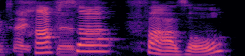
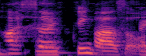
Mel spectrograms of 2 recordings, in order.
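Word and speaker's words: Hafsah Faizal: So next week we are reading A Tempest of Tea by Hafsa Fazel. I did look up how to say her name. – Hafsa Fazel.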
